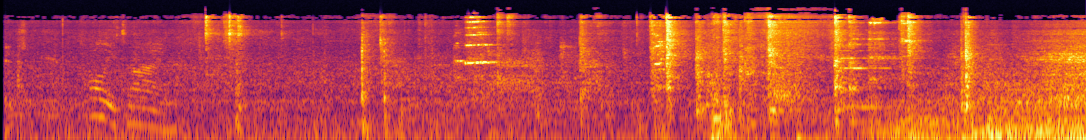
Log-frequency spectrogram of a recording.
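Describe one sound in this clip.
A streetcar rumbles along its tracks, growing louder.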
